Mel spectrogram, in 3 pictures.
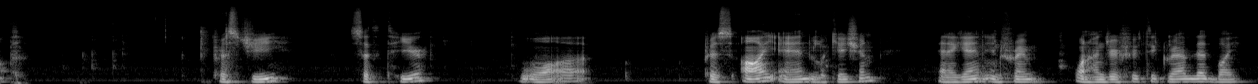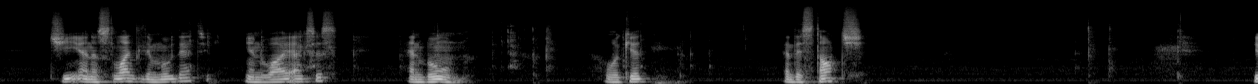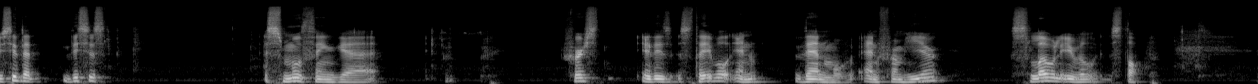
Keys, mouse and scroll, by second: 0.1 g, 8.0-9.6 drag, 9.6 g, 14.1 scroll down 1, 14.3 middle click, 14.7-15.6 scroll up 1, 15.6 click, 16.0 space, 16.6-16.9 scroll up 1, 16.9 shift+middle click, 17.2-17.5 shift+scroll up 2, 17.6-21.6 shift+middle drag, 21.6 space, 23.5-24.5 drag, 24.5 space, 25.6 space, 27.6-36.1 drag.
